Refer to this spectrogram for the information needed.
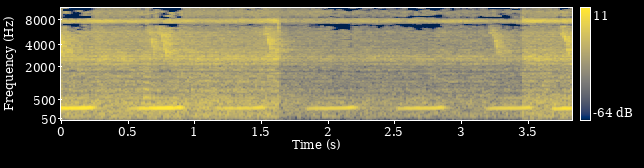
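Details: Barred buttonquail of the Taiwan-endemic Formosan subspecies (Turnix suscitator rostrata), Pingtung County, Taiwan, 3 September 2019, gives low, hollow humming notes, about seven in four seconds at a steady pace, over a faint background hiss.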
